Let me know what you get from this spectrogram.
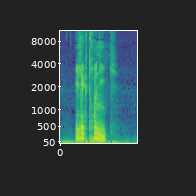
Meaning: electronic
- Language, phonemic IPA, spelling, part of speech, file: French, /e.lɛk.tʁɔ.nik/, électronique, adjective, Fr-électronique.ogg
